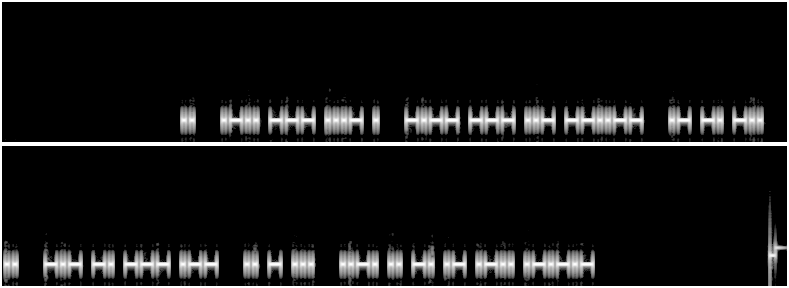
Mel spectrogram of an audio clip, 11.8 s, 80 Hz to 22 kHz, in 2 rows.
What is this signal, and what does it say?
Morse code, heard as a keyed tone, about 40 wpm, 700 Hz. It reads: I LOVE YOU, AND I KNOW ITS FINAL.
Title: Sentences from Top 1000 Words - Review Part 2 - 40wpm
